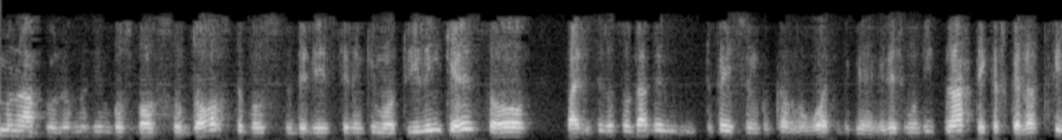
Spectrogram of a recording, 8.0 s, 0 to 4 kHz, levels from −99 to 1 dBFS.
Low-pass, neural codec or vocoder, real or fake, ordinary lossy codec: 3.6 kHz; codec, 16 kHz, 0.4 kbps, LongCat-Audio-Codec; fake; MP3, 24 kbps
